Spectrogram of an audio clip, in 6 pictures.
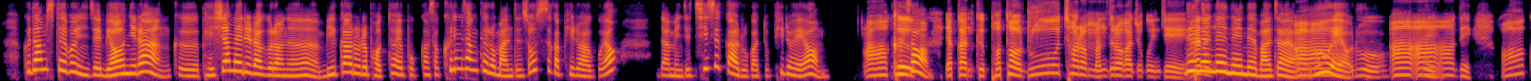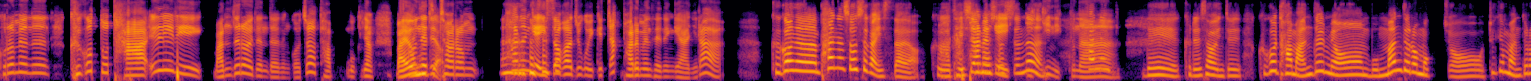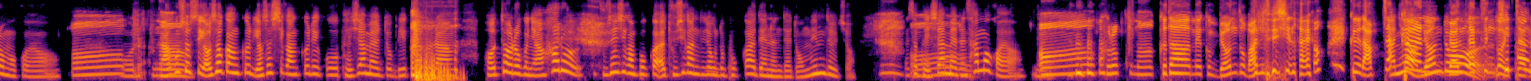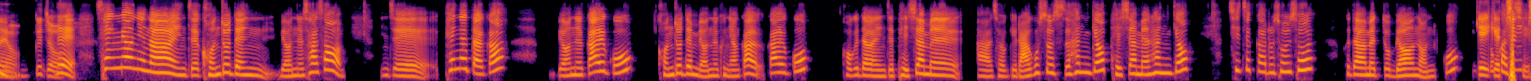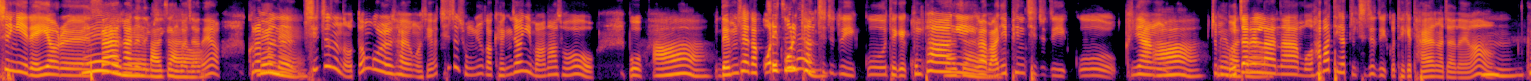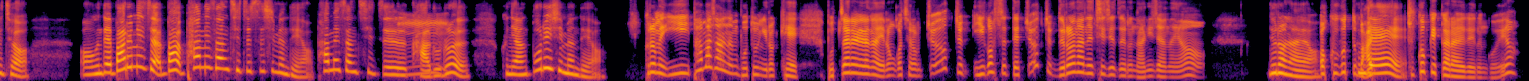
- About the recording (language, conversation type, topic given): Korean, podcast, 특별한 날이면 꼭 만드는 음식이 있나요?
- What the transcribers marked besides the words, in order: other background noise; laugh; laugh; gasp; laugh; laughing while speaking: "만드시나요?"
